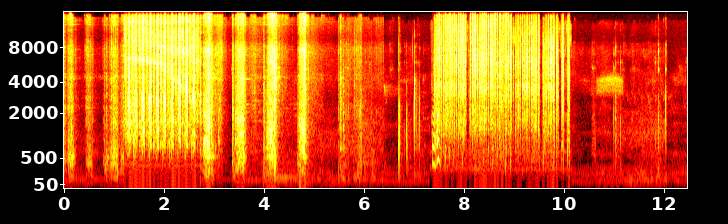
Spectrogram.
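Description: Hand saw strokes rasp through wood in steady back-and-forth bursts, close and loud, pausing briefly between runs of cutting.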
